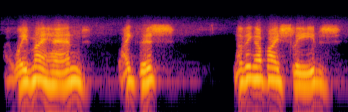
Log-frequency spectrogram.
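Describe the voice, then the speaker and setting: An actor playing a wily, commanding English adventurer in 1940s radio style, speaking persuasively and deliberately in simple phrases. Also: male voice, sits high, breathy edge. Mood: smooth, triumphant. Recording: muffled, noisy 1940s radio recording.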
